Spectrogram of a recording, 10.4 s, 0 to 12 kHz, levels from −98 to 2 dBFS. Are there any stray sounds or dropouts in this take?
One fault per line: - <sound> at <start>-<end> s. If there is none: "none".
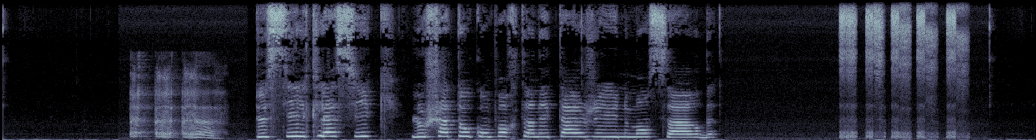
- throat clearing at 1.3-2.3 s
- laugh at 8.4-9.7 s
